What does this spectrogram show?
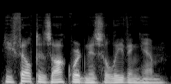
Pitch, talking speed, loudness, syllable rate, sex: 95 Hz, 210 wpm, -17 LUFS, 5.6 syllables/s, male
